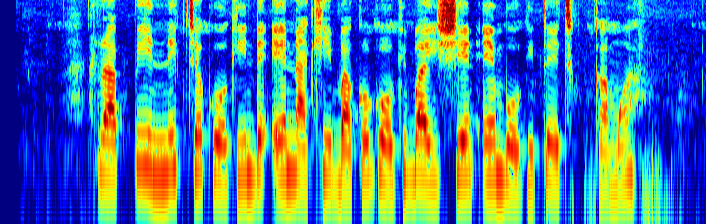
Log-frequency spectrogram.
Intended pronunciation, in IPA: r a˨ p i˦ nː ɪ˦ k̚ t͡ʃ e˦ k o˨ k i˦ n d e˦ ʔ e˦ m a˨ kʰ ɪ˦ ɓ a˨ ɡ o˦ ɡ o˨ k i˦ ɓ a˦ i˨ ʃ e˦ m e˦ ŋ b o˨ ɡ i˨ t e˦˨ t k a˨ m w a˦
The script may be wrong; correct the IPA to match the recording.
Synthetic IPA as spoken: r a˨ p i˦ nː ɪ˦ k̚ t͡ʃ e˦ k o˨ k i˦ n d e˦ ʔ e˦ n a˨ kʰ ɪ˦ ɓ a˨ k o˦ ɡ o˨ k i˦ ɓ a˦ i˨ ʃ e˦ n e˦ m b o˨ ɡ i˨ t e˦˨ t k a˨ m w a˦

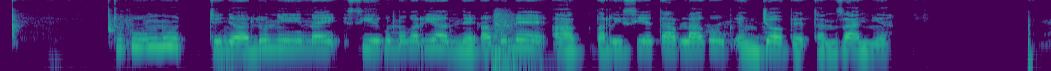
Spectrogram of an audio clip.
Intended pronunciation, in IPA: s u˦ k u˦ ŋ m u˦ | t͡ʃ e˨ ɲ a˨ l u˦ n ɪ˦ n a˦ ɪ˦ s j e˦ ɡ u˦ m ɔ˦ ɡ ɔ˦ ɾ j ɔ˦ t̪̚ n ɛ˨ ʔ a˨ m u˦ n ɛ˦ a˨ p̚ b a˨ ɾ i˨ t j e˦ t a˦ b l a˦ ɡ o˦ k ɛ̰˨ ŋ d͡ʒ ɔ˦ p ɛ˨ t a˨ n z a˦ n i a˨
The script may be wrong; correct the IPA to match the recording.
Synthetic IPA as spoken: t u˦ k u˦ ŋ m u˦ | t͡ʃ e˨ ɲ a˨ l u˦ n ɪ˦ n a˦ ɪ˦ s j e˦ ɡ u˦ m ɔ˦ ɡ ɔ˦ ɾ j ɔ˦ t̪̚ n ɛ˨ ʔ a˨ m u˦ n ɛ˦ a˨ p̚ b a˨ ɾ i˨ s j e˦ t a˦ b l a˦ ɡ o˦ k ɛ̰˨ ŋ d͡ʒ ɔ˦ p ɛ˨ t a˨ n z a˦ n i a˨

